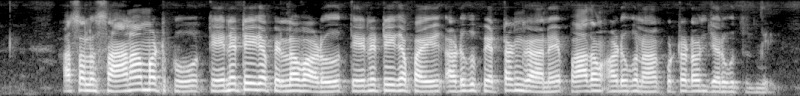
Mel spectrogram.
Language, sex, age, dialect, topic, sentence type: Telugu, male, 31-35, Telangana, agriculture, statement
